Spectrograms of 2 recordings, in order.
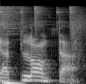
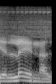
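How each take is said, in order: First: It is said with a French accent. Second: It is said with an American accent. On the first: The traveller says the city name his own way. "J'ai dit Atlanta" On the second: The airport staff say the city name their way. "Ils ont dit Elena"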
